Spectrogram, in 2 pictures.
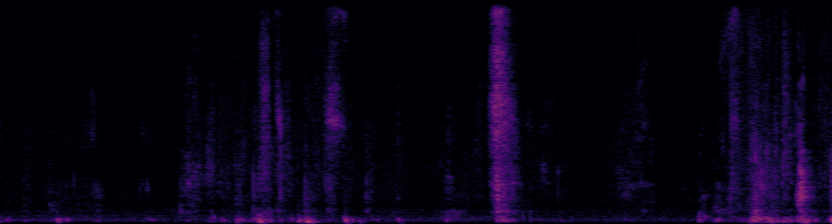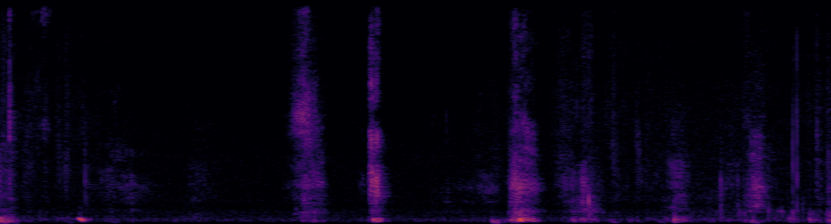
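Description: A pug puppy snorts, wheezes and grunts in short, breathy bursts.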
